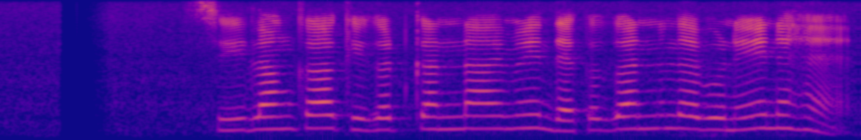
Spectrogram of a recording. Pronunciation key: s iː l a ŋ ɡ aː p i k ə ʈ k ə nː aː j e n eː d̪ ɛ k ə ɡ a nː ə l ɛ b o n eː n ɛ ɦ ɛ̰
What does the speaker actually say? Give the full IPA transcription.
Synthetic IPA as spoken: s iː l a ŋ k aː k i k ə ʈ k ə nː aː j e m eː d̪ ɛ k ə ɡ a nː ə l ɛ b u n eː n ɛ ɦ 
